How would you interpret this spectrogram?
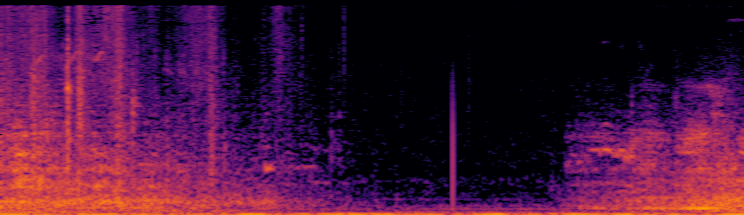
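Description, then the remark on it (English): A hen about to be killed clucks and squawks in short, uneven bursts amid scuffling and rustling, with a brief quieter pause in the middle before the agitated noises pick up again. “Put your hands round its neck and do what I did.”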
